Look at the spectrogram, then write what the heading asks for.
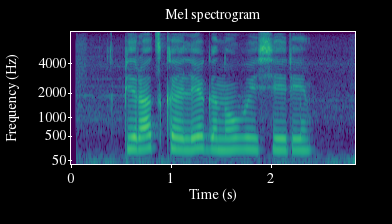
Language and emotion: Russian, neutral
